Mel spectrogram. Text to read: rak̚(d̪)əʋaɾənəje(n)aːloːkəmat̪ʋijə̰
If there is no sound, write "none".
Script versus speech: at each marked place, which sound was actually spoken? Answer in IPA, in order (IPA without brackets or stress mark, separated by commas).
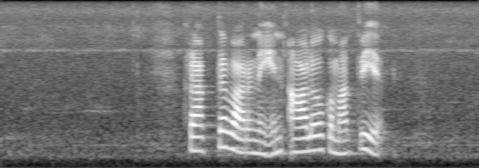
t̪, n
